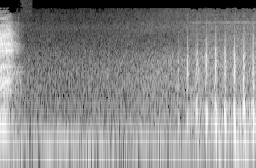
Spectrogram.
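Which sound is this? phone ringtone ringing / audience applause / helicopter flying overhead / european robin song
helicopter flying overhead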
